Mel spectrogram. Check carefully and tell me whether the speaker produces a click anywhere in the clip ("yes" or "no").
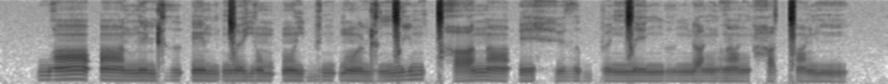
yes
